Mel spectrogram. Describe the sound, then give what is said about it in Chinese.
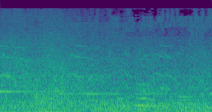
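Water rushes and babbles steadily throughout, like a small stream flowing, with a continuous, even hiss and no pauses. “我怎么在一条小溪流里啊？”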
